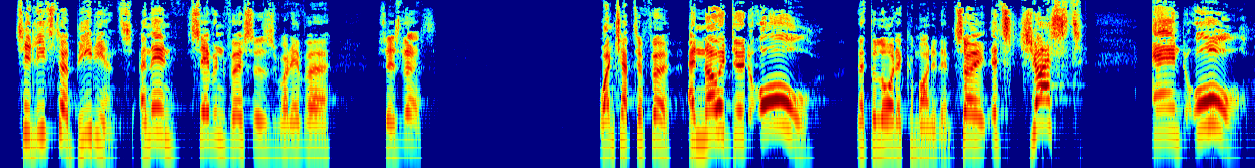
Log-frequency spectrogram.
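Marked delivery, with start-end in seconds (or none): 6.9-12.3 loud, excited, worked-up preacher-style shouting. Quoting a verse about Noah doing all he was commanded: shouting. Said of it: "why am I shouting?".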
